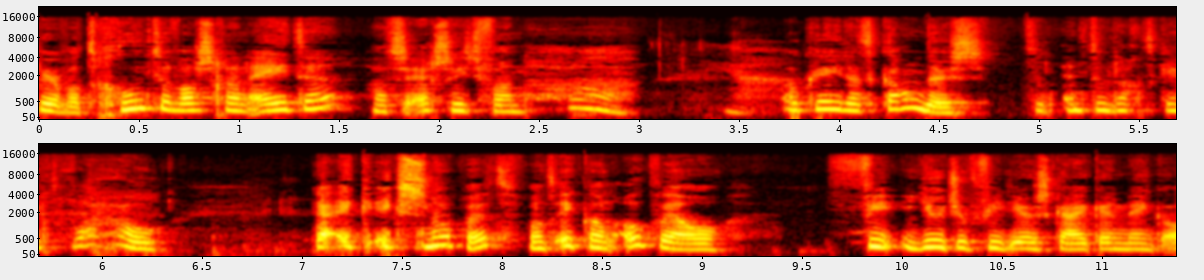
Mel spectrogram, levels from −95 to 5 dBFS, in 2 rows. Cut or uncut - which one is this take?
uncut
